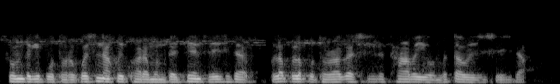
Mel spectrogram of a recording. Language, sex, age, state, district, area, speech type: Manipuri, male, 30-45, Manipur, Kangpokpi, urban, conversation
